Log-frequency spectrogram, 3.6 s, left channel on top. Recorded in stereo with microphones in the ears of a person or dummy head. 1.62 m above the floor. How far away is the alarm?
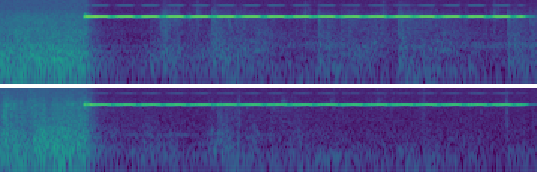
About 2.5 m.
